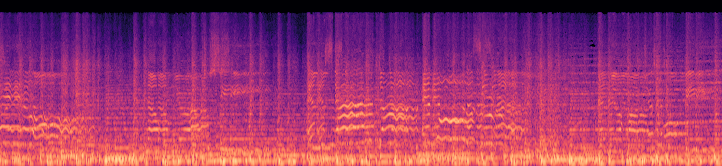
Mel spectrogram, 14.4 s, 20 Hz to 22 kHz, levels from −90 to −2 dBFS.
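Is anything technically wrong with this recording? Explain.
Yes. A doubled audio track runs through the entire clip: a second, full-band copy of the sound trails the original by around 200 ms at roughly 5 dB lower. The likely cause is the signal being captured twice, once through a slower path, so two identical copies are summed out of step. It sounds like a dry, distinct slapback echo on every event, with no decay or room colour.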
